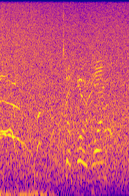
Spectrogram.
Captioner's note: laughing/hollering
